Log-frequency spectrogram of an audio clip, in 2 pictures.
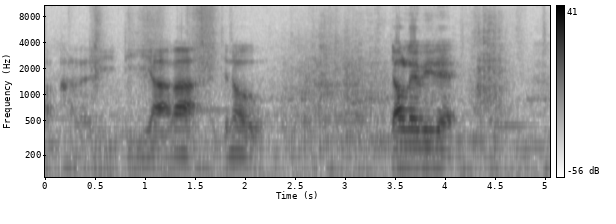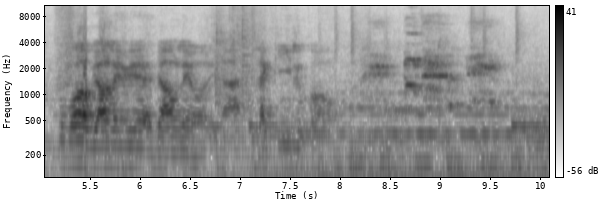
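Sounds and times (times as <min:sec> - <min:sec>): background music: 0:00.0 - 0:10.0
rooster crowing: 0:08.2 - 0:09.7.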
